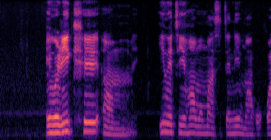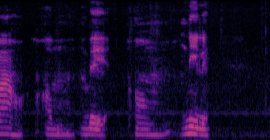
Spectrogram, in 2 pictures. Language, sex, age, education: Igbo, male, 15-29, tertiary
